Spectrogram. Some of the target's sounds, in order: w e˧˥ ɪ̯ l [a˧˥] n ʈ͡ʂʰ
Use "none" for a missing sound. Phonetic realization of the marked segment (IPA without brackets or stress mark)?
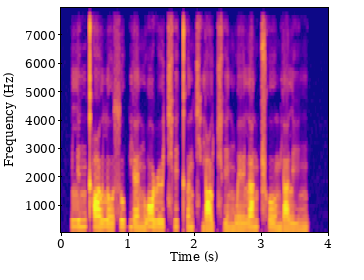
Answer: a˥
